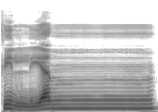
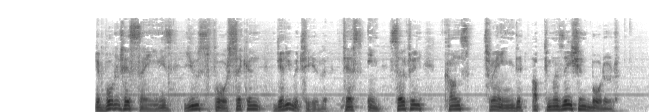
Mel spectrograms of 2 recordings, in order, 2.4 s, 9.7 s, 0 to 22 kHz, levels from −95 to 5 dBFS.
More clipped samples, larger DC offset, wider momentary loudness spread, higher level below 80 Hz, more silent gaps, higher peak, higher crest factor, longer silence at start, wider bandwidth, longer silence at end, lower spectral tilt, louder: neither; neither; about the same, 9 LU vs 11 LU; second, -70 dBFS vs -40 dBFS; neither; second, -10 dBFS vs -4 dBFS; about the same, 18 dB vs 18 dB; second, 0 s vs 1.45 s; about the same, 11 kHz vs 11.5 kHz; second, 0 s vs 0.5 s; about the same, -6 dB/octave vs -6.5 dB/octave; second, -28 LUFS vs -21 LUFS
